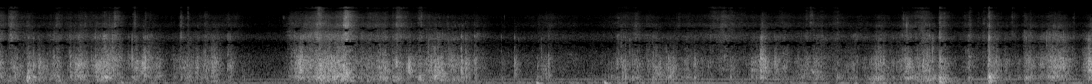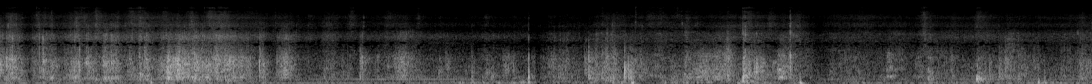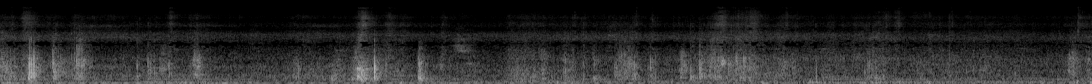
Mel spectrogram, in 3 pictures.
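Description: Jiu-jitsu sparring in gis on foam mats: cotton gi cloth rustling and scuffing as the grapplers grip and shift, with scattered sharp knocks and thumps of bodies and limbs on the mats, coming and going irregularly.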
